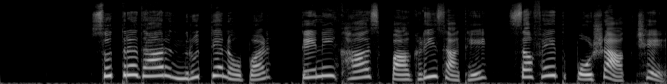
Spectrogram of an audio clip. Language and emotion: Gujarati, neutral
